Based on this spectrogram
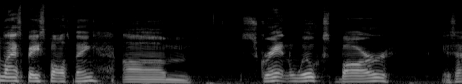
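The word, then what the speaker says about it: Wilkes-Barre: Um, Scranton Wilsbar. Is that how you pronounce them? Wils Bear.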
